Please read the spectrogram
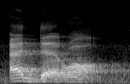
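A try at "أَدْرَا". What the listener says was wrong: Ro nggak boleh monyong. Ro. Ro. Ini ro. Ro. Nah, ade ro.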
